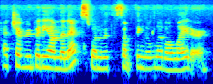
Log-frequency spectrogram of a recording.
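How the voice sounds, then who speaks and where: A woman's voice: mid-range voice, fairly even intonation, fast talker, mellow. A woman co-hosting a podcast in casual chat, upbeat, with a lingering cough after being sick. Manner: upbeat, wraps up the talk. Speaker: podcast co-host.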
